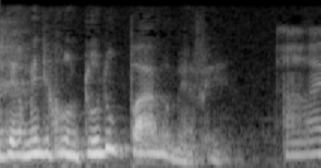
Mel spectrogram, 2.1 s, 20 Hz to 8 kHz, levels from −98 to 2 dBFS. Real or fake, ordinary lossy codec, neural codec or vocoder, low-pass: real; none; none; 7.2 kHz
